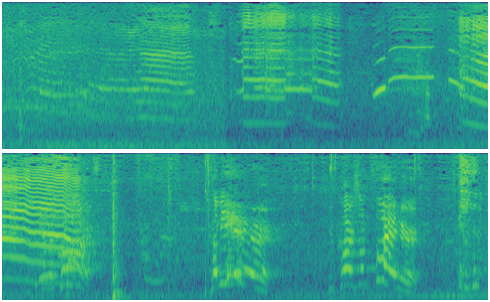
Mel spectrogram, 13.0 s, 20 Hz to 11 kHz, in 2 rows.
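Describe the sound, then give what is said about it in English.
Children crying and wailing in loud, high-pitched, wavering bursts over a steady low rumble, with a sharp thud partway through and more shrill cries afterward. The children are in the back seat of a smoking car that is on fire, at about 10 o'clock in the morning. “He can hear children crying.”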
